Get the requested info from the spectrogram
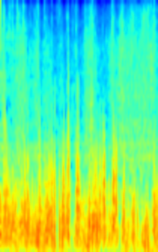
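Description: Wind buffeting the camera microphone in loud, irregular gusts.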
